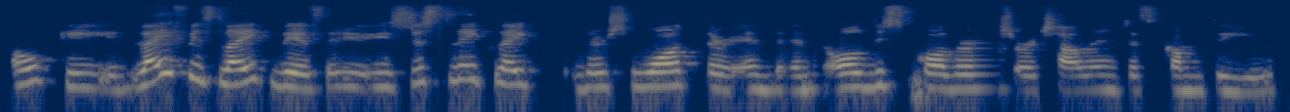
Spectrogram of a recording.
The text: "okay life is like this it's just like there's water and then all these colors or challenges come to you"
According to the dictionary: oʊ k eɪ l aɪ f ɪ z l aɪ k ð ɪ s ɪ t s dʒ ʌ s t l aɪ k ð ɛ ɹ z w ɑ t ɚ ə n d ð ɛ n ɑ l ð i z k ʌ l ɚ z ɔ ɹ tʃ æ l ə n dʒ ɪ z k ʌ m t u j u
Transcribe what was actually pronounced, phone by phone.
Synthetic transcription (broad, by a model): oʊ k eɪ l aɪ f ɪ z l aɪ k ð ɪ s ɪ t s dʒ ʌ s t l aɪ k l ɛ ɹ s w ɑ t ɚ ə n d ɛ n ɑ l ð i s k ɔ l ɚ s ɔ ɹ tʃ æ l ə n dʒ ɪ s k ʌ m t u j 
